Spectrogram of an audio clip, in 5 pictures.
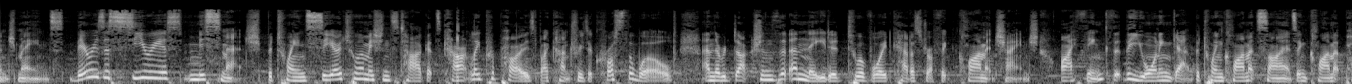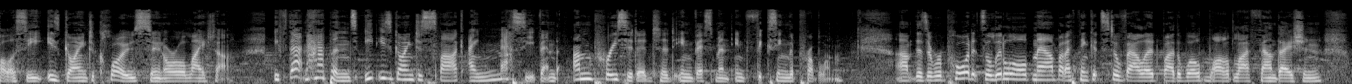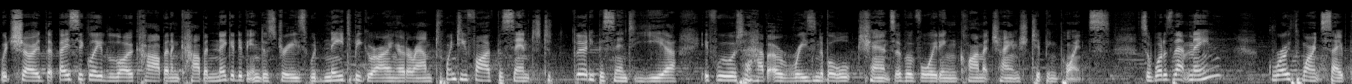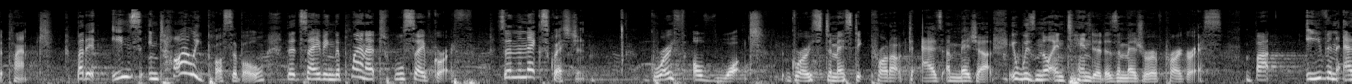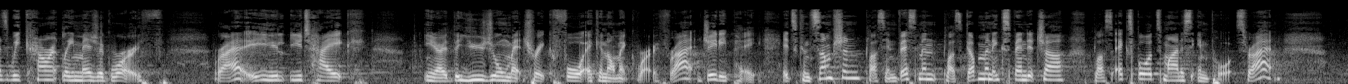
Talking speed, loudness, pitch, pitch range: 175 wpm, -13 LUFS, 185 Hz, 160-230 Hz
